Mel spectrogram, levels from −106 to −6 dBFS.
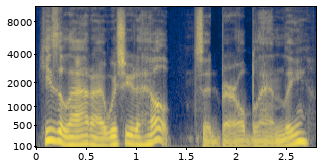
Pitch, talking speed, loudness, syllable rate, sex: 120 Hz, 255 wpm, -18 LUFS, 5.7 syllables/s, male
